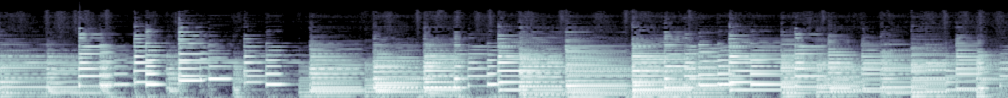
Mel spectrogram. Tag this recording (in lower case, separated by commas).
music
